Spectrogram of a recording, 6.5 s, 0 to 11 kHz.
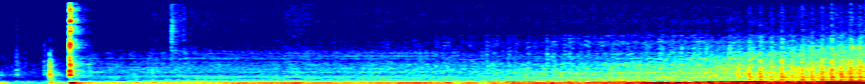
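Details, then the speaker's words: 1923 16" GE AOU loop-handle fan after restoration and rewiring, run in a little, on high speed: a click as it starts, then a hum climbing steadily in pitch as it spins up, only a faint wobble; little vibration, runs fine. "Little vibration. It's not too bad though."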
